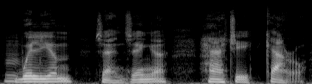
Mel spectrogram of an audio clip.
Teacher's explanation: So you go stress, unstress, stress, unstress. · Term: unstressed final syllable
